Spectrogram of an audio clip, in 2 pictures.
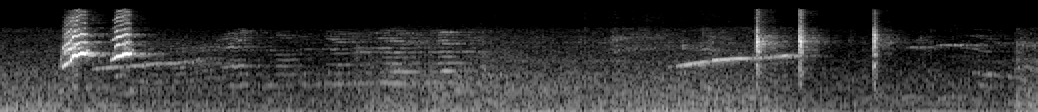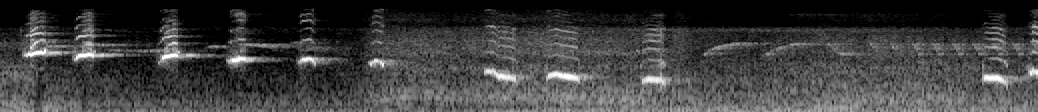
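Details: Spotted juvenile White-rumped shama, fighter type, singing without stopping to goad other youngsters into song; high chips and a long rising whistle, then a lively series of repeated descending whistled notes.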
